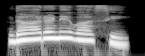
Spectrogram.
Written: ದಾರಣೆವಾಸಿ

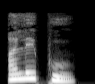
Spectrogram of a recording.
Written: ಅಲ್ಪ

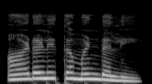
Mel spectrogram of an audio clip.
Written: ಆಡಳಿತಮಂಡಲಿ

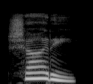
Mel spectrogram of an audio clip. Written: ಶಿರ

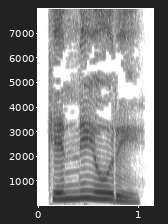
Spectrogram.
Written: ಕೆನ್ನೆಯೋರೆ

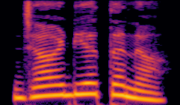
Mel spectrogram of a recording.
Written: ಜಾಡ್ಯತನ

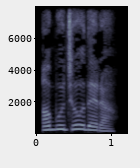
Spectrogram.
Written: ಅಬ್ಜೋದರ

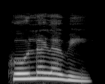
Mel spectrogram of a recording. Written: ಕೋಲಳವಿ

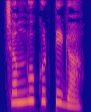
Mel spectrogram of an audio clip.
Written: ಚಂಬುಕುಟ್ಟಗ

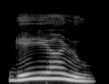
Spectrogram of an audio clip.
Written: ಕೊಯ್ಯಾಳ್

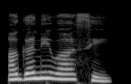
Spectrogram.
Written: ಅಗನಿವಾಸಿ

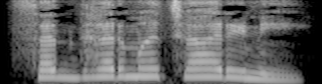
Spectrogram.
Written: ಸದ್ಧರ್ಮಚಾರಿಣಿ

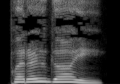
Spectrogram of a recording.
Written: ಪರಳುಗಾಯಿ

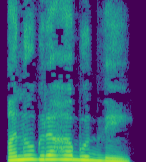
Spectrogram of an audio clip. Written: ಅನುಗ್ರಹಬುದ್ಧಿ

